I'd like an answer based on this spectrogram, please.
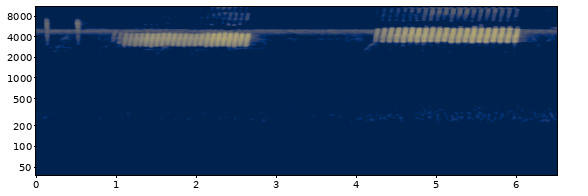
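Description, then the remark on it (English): Two dry, rapid trills of a pine warbler, each about two seconds of fast, evenly repeated high notes that swell slightly, separated by a short pause, clear. “That was the dry trill of a pine warbler.”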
